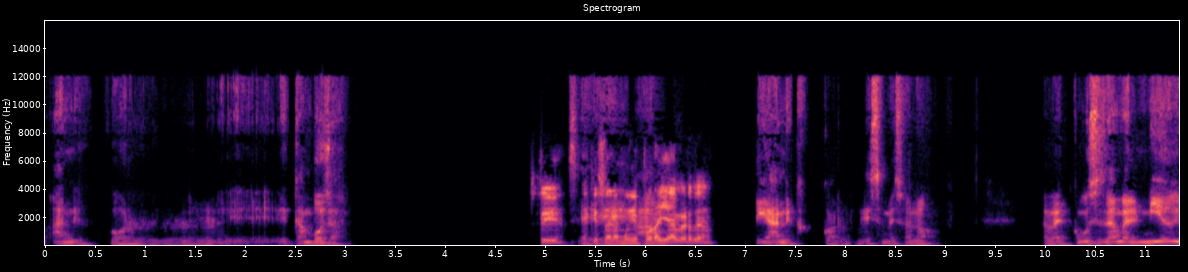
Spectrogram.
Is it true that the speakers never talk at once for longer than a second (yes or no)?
no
